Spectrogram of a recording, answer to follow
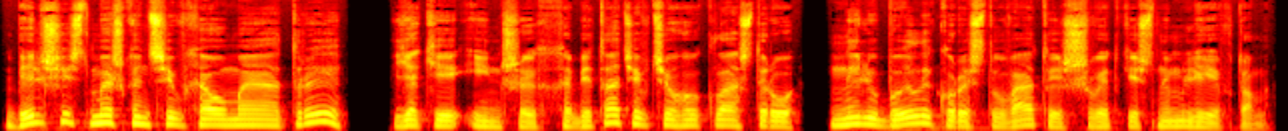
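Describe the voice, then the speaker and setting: Brief: male narrator, animated lilting delivery, mid pitch, dry close mic. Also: moderate pace, few pauses, no room sound. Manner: expressive storytelling. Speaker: audiobook narrator. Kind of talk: scripted narration.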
